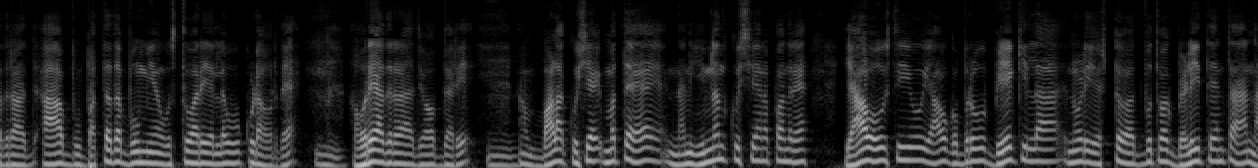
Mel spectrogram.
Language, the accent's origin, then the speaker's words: Kannada; Hunsur, Karnataka, India; ನಾನು ಮೈಸೂರು ಜಿಲ್ಲೆ ಹುಣಸೂರಿಂದ ಬಂದಿದ್ದೀನಿ ಸರ್.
